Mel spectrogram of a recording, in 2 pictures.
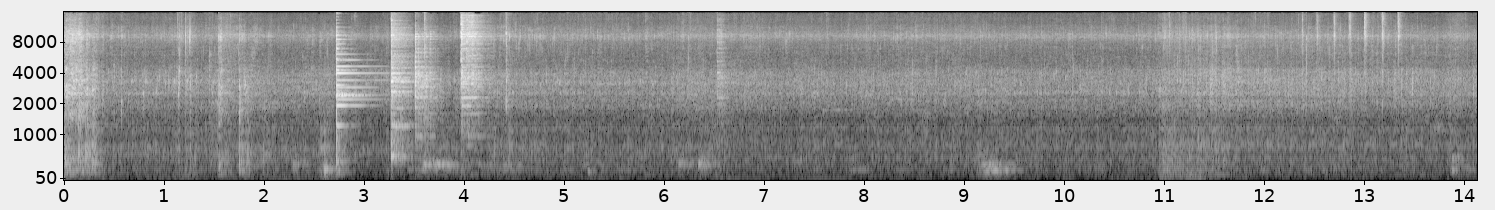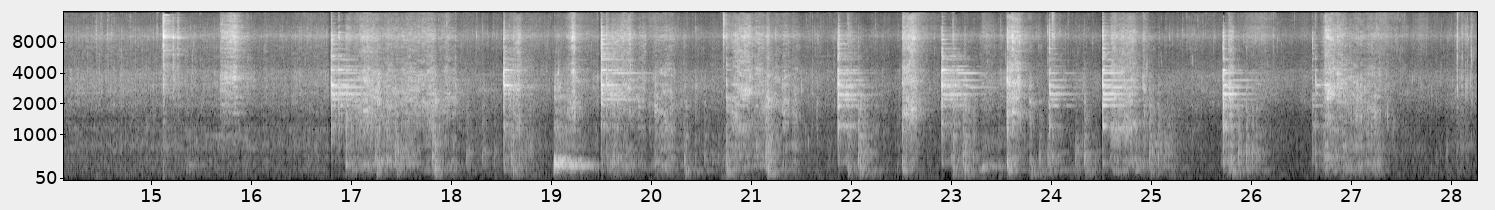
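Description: A spoon stirs and scrapes in a metal pan of sizzling tomato curry. A steady sizzle fills the middle stretch. In the second half the spoon makes a quick run of scraping strokes against the pan as sprouts are mixed in.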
